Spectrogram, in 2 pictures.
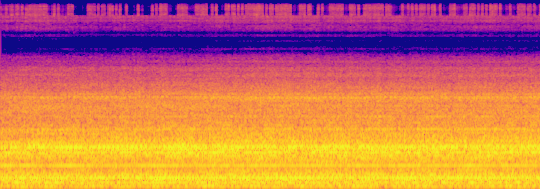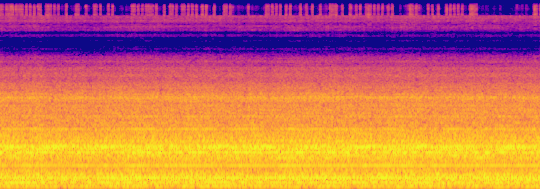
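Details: Washing machine on an empty rinse-and-spin cycle: loud, continuous roar with a faint tone on top at high speed; owner suspects both motor and drum bearings are worn, no leak seen.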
